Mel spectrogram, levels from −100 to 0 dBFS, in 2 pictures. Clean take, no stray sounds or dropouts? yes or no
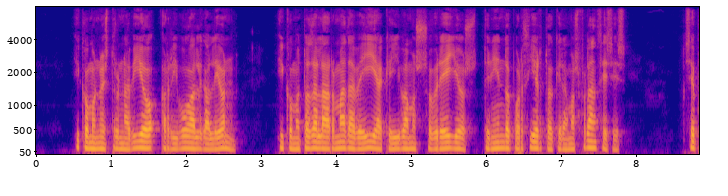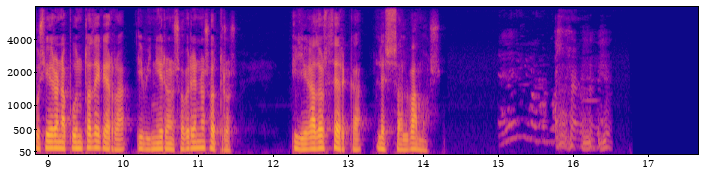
no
